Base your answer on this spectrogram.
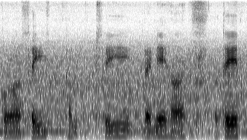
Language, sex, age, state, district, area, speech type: Punjabi, male, 18-30, Punjab, Bathinda, rural, spontaneous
